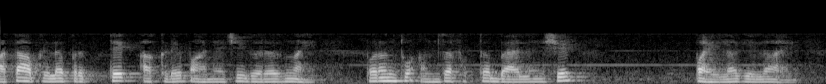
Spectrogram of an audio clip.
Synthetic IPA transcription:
at̪aːpljalapɾət̪jekakɽepaɦɳjat͡ɕiɡʱəɾəd͡znaɦi | pəɾənt̪uʔamt͡safəkt̪əbælənsik | paɦilakelaːɦe

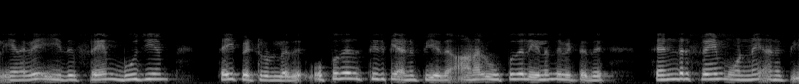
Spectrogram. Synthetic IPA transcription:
lɛnɐʋeːɪðɯfɪɾeːmbuːd͡ʒɪjɐm | t̪ɐɪpɛʈrɯɭːɐðɯ̰ʔɔ̰pːɯðɐlt̪ɪɾɯpːiɐnɯpːɪjɐðɯ̰ʔa̰ːnaːlɔpːɯðɐlɪlɯnd̪ɯʋɪʈːɐðɯ | sɛɳɖɐɾfɾeːmɔnːɐɪʔɐ̰nɯpːɪjɐ

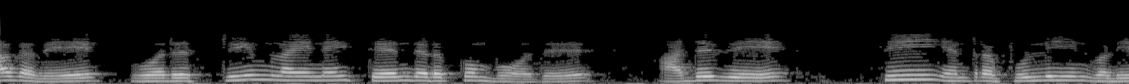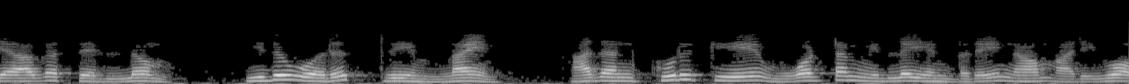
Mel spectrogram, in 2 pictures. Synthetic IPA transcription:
ɣɐʋeː | ɔɾɯsʈɾiːmlɐɪnɐɪt̪eːɾnd̪ɛɽɯkːɯmpoːðɯ | ɐðɯʋeː | siːɛndrɐpʊɭːɪjɪnʋɐɭɪjaːɣɐsɛlːɯm | ɪðɯɔɾɯsʈɾiːmlɐɪn | ɐðɐnkʊɾʊkːɯjeːoːʈːɐmɪlːɐɪɛnbɐðɐɪnaːmɐrɪʋɔ

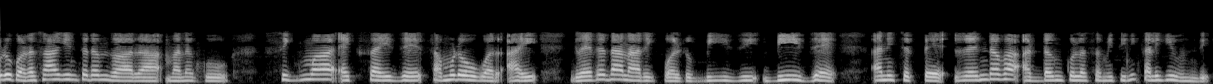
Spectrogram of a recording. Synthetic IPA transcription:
puɽukɔnɐsaːɡiɲt͡ʃɐɽɐmd̪ʋaːɾaːmɐnɐku | siɡmaːʔeksɐjd͡ʒeːt̪ɐmuɽoːʋɐɾɐ̰jɡɾɛːʈ̪ɐd̪aːnaːɾikʋɐlʈubiibiːd͡ʒeː | ɐnit͡ʃepːe̞ːɾe̞ɳɖɐʋɐʔɐɖːɐŋkulɐsɐmit̪inikɐliɡiund̪ḭ

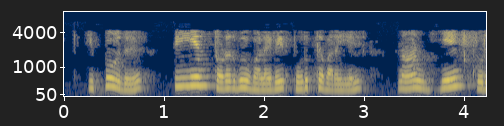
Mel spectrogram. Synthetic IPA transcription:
ɪpːoːðɯ | piːɛmt̪ɔɽɐɾbɯʋɐɭɐɪʋɐɪpːɔɾɯt̪ːɐʋɐɾɐjɪl | naːneːnkuːɾ

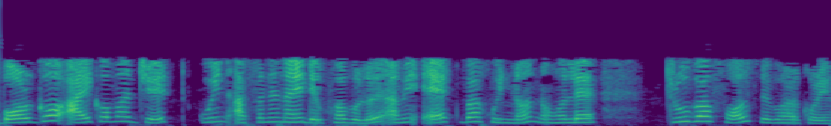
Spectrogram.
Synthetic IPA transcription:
bɔɹɡɔʔajkɔmad͡ʒet̚kuina̰sɛnɛnajdekʰuabɔlojʔa̰miʔɛkbaxujnːɔnɔɦolɛ | tɹubapʰɔlsbɛbɔɦaɹkoɹim

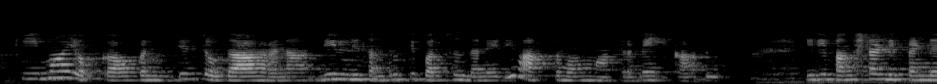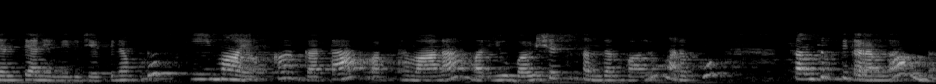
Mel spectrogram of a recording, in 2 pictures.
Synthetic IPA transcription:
skiːmaːjɔkːɐɔkɐniʋid̪isʈɐud̪aːɦɐɾɐɳɐd̪iːnnisɐnt̪ɾuk̚t̪ipɐɾusund̪ɐne̞ːd̪iʋaːst̪ɐʋɐmːaːt̪ɾɐme̞ːkaːd̪u | id̪ipɐŋkʂɐɳɐɳɖipːeɳɖensiɐnimiːɾut͡ʃepːinɐpːuɽuskiːmaːjɔkːɐɡɐt̪ɐʋɐ̰ɾt̪ʰːɐʋaːnɐmɐɾijubʱɐʋiʂjɐt̪ːusɐnd̪ɐɾbʱaːlumɐɾɐku | sɐnt̪ɾuk̚t̪ːikɐɾɐŋɡaːund̪i

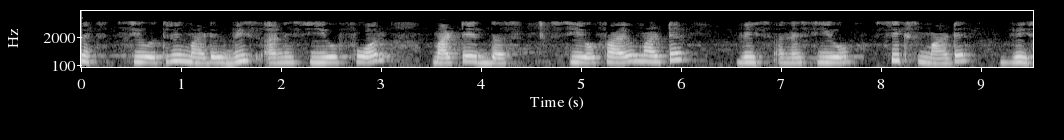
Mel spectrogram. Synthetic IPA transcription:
ənesiot̪ʰɾimaʈeʋisə̰nesiofoɾ | maʈed̪əsː | iofajʋmaʈe | ʋisə̰nesiosiksmaʈe | ʋis

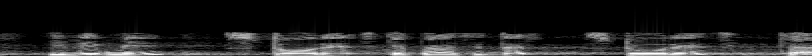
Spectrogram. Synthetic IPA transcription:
id̪imisʈoːɾeːd͡ʒkepaːsiʈɐɾsʈoːɾeːd͡ʒka̰

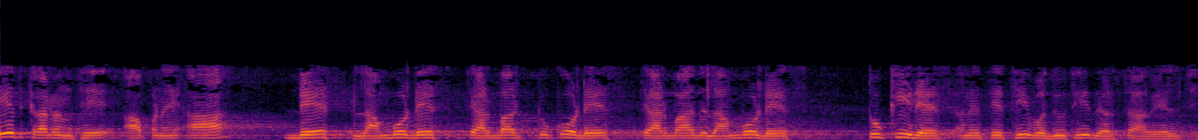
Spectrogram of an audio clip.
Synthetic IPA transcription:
ed͡ʒkaɾəɳt͡ʃʰeapɳeʔa | ɖeslãmboɖest̪jaɾbad̪ʈukoɖest̪jaɾbad̪lãmboɖes | ʈukiɖesənet̪et̪ʰiʋəd̪ʱut̪ʰid̪əɾʃaʋelt͡ʃʰe

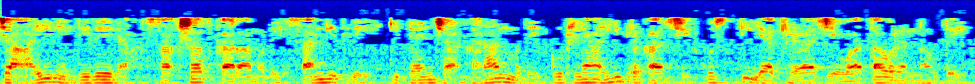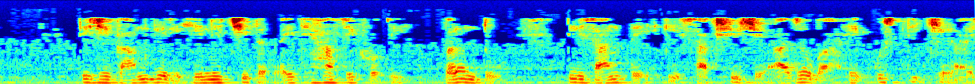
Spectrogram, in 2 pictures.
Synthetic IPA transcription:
t͡ɕa̰ained̪ilelja̰ | sakʂat̪kaɾamə̰d̪ʱːjḛsã̰ŋɡit̪lḛkiːt̪jaɲt͡ɕja̰ɡʱəɾamːəd̪ʱːjekuʈʰljaɦiːpɾəkaɾt͡ɕḭkust̪ijakʰeɭat͡ɕeʋat̪aʋɾəɳːəʋt̪ḛ | t̪it͡ɕikamɡiɾiːhinit͡ɕit̪ət̪ə̰jt̪ʰiɦasikɦot̪ḭː | pəɾənt̪ṵ | t̪iːsãŋɡt̪ḛkisa̰kʂit͡ɕḛʔad͡zoba̰hekust̪iːt͡ɕḛa̰

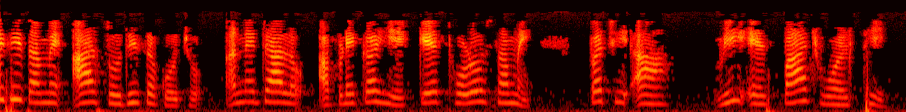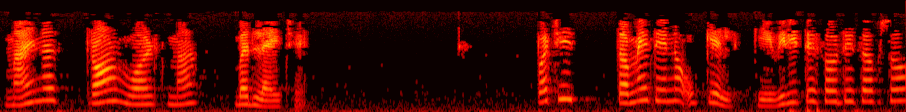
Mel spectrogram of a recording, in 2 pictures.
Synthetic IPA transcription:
it̪ʰit̪əmeasod̪ʱiʃəkot͡ʃʰo̰ | ənet͡ʃalo̰a̰pɳ̃ekəɦijeket̪ʰoɽosəməj | pət͡ʃʰiʔa | ʋiespãt͡ʃʋəɾɖ̚t̪ʰimajnəst̪ɾəɳʋəlɖmãbəd̪lajt͡ʃʰḛ | pət͡ʃʰit̪əmet̪enoʔukelkeʋiɾit̪esod̪ʱiʃəkʃo

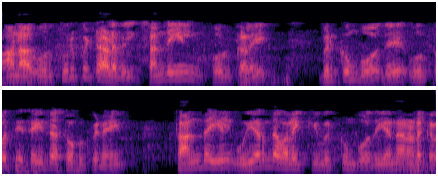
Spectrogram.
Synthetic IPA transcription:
aːnaːlɔɾɯkʊrɪpːɪʈːɐːɭɐʋɪlsɐnd̪ɐjɪnpɔɾɯʈ̚kɐɭɐɪ | ʋɪrkːɯmpoːðɯʊrpːɐt̪ːisɛjðɐsɔɣɯpːɪnɐɪ | sɐnd̪ɐjɪlʊjɐɾnd̪ɐʋɐlɐɪkːɯʋɪrkːɯmpoːðɯɛnːɐnɐɽɐkːɪrɐ

